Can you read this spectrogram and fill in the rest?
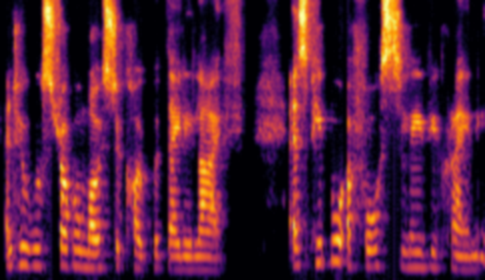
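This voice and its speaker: A woman moderating an online panel, reading a prepared question in a measured, steady way. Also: on the low side. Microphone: video call.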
